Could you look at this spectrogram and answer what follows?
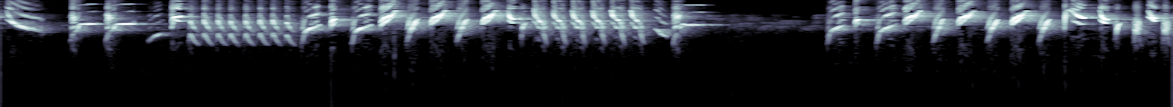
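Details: Goldfinch song with liquid twittering, then a fast, evenly repeated ladder of ringing notes. A second trilled series follows, a short silence, then a final burst of bright chirps.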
